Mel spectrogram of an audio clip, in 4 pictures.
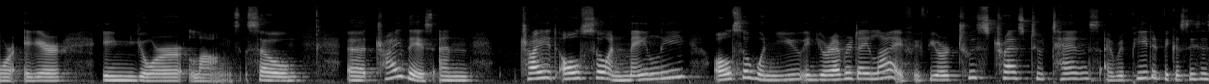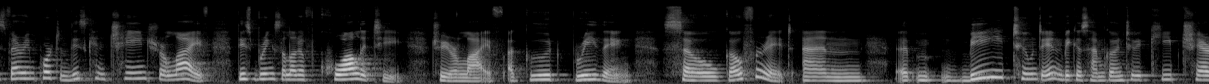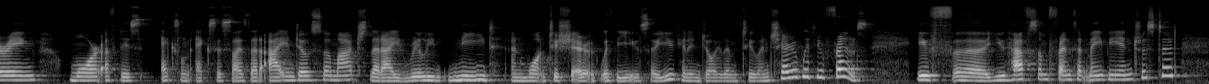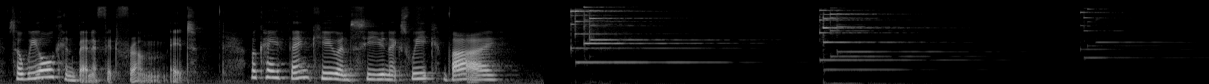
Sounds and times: Speech: 0:00.0 - 0:41.4
Music: 0:42.0 - 0:45.7
Ding: 0:42.0 - 0:48.3.

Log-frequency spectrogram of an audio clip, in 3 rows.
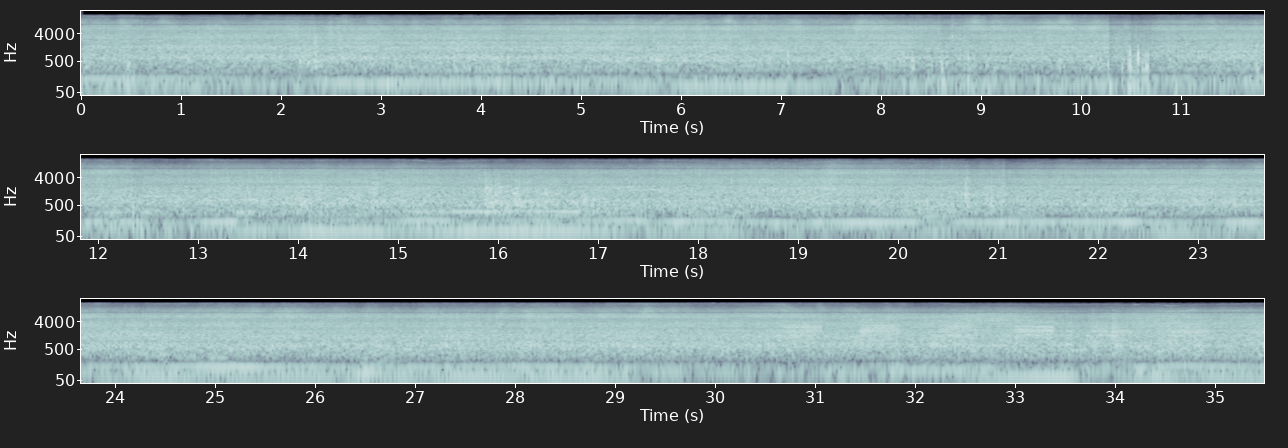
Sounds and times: Steam: 0:00.0 - 0:35.4.

